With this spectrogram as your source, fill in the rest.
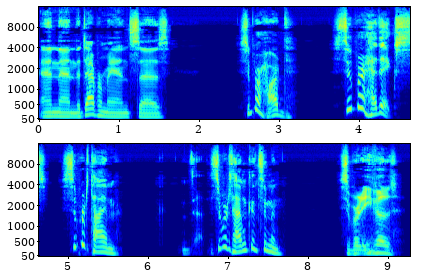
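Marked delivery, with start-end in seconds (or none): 2.5-9.0 bad Irish accent at a much higher pitch. Quoting what the Dapper Man says, in a bad Dapper Man Irish impression. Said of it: "That's a super bad impression".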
